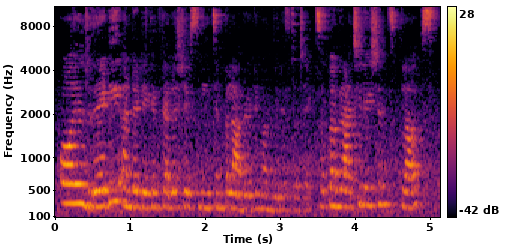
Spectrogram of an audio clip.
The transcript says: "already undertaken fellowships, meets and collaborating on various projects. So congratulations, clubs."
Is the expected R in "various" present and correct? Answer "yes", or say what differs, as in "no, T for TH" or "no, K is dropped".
no, L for R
